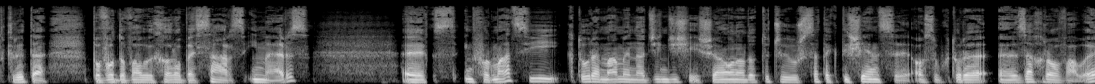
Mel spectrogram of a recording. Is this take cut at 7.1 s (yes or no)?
no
